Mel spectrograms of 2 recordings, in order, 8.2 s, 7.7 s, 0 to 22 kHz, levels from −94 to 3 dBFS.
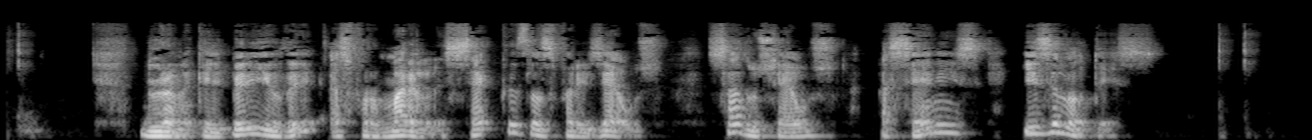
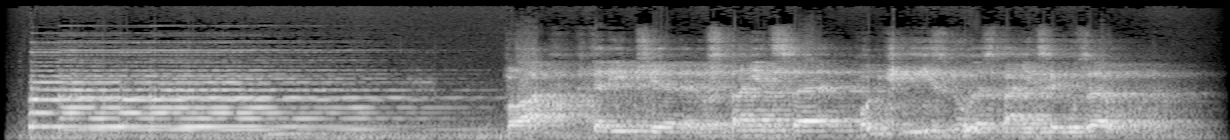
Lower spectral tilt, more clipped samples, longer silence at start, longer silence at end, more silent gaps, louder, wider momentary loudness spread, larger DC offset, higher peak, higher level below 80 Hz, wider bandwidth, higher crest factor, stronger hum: about the same, -3.5 dB/octave vs -4.5 dB/octave; neither; about the same, 0.1 s vs 0.1 s; first, 1 s vs 0.2 s; neither; second, -20 LUFS vs -10 LUFS; first, 16 LU vs 12 LU; neither; about the same, 0 dBFS vs 0 dBFS; second, -62 dBFS vs -36 dBFS; second, 11.5 kHz vs 18 kHz; first, 22 dB vs 10 dB; neither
